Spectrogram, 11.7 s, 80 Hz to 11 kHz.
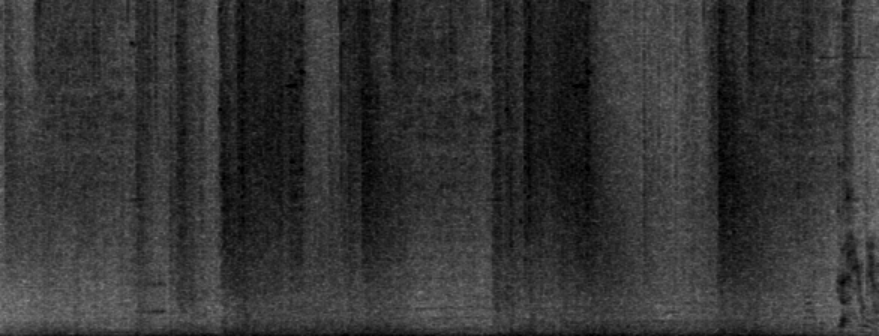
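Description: Incoming missiles exploding in MechWarrior 5: Mercenaries during a battle on Sarna, several heavy blasts and rumbling bursts spread across a loud, continuous combat mix, with a voice talking underneath.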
